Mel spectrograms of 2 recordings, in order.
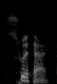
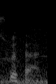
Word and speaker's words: wtih: I go with wtih. wtih, I like that. Yeah. I think it's a very American approach to pronunciation. wtih. So say all the letters. wtih. Yeah. Wait, you're skipping the H, no? That's the sound that TH makes.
